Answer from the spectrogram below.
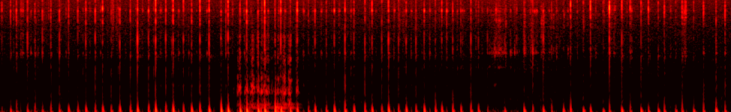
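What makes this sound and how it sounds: A small, solid, light-wood burr puzzle of interlocking sticks is held in the hand while fingertips and nails tap and scratch its wooden pieces. A steady stream of quick, dull, low knocks runs throughout with almost no ring, and a louder, rougher scratching burst swells just before the three-second mark before the even tapping resumes.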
